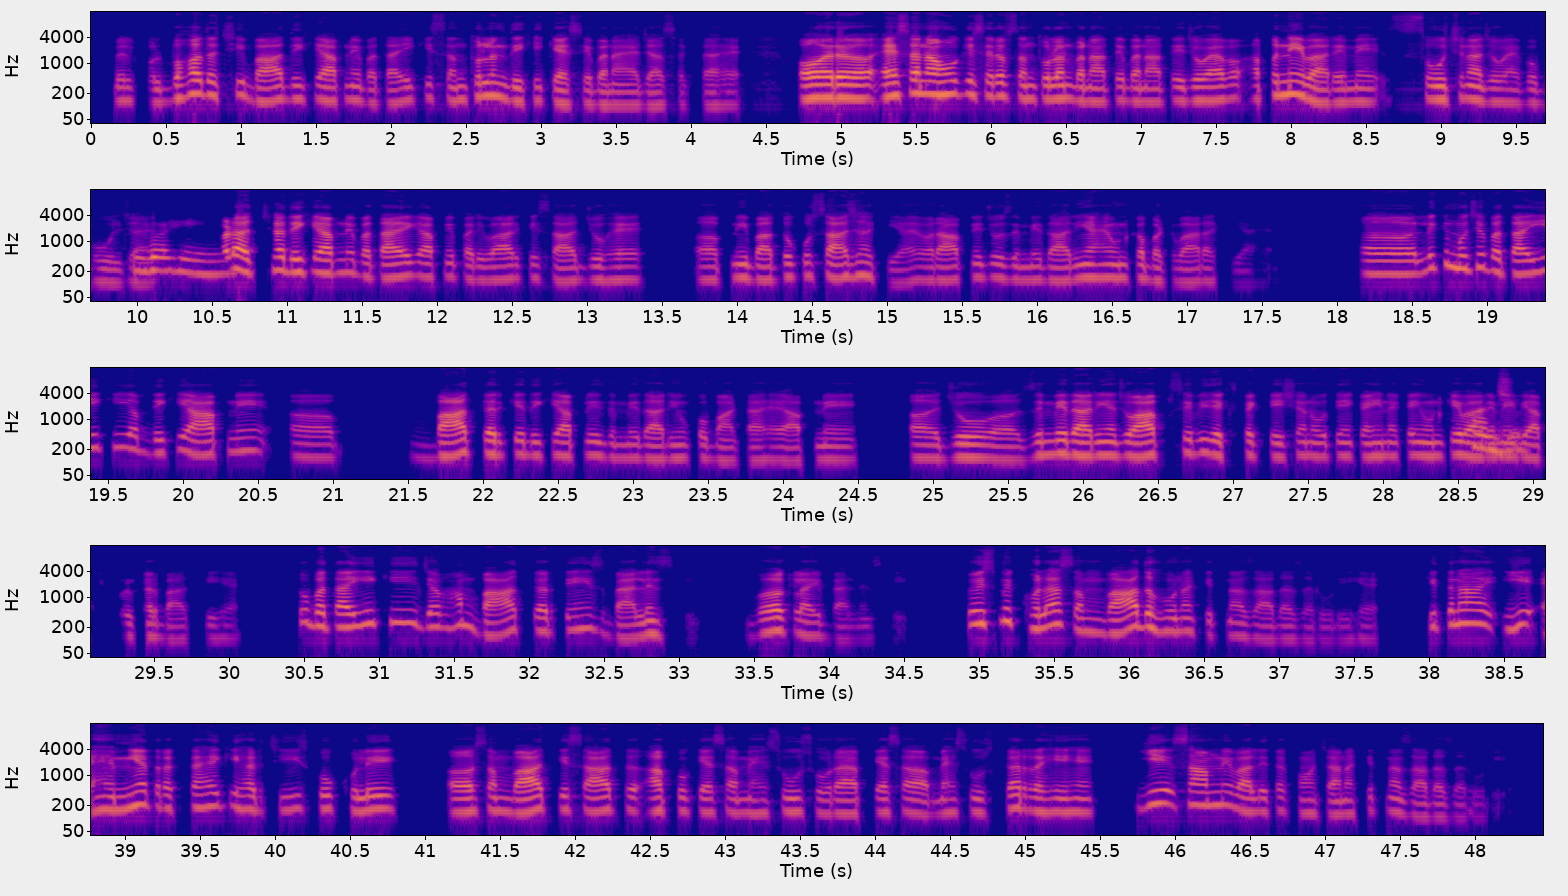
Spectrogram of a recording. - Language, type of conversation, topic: Hindi, podcast, आप अपने करियर में काम और निजी जीवन के बीच संतुलन कैसे बनाए रखते हैं?
- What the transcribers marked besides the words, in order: in English: "एक्सपेक्टेशन"; in English: "बैलेंस"; in English: "वर्क लाइफ बैलेंस"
